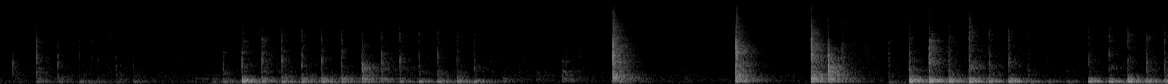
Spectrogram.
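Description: Hands patting and pressing soft bread dough on a wooden board, in runs of quick pats, with three sharp slaps of the dough on the board about six, seven and eight seconds in.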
